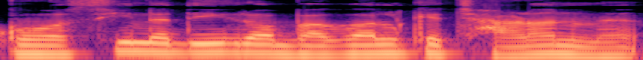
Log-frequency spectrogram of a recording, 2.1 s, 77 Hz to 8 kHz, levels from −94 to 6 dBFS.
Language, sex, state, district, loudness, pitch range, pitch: Maithili, male, Bihar, Madhepura, -13 LUFS, 120-135 Hz, 125 Hz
